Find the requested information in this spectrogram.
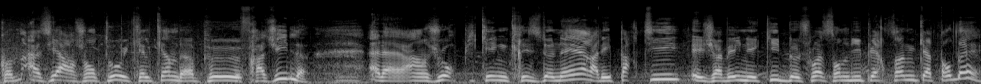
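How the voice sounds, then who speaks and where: High-pitched male voice at a fairly slow pace with ordinary pitch variation, over noticeable background noise. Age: 70s. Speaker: film producer and former actor. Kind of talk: interview. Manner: halting, with frequent hesitations.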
